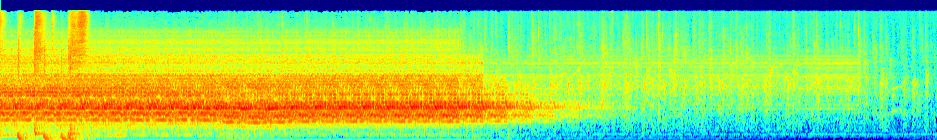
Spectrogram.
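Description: Indie rock band ending a song live: a few drum hits, then the electric guitars' last chord held and ringing. It fades out about seven to eight seconds in, leaving only a faint ringing tail.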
